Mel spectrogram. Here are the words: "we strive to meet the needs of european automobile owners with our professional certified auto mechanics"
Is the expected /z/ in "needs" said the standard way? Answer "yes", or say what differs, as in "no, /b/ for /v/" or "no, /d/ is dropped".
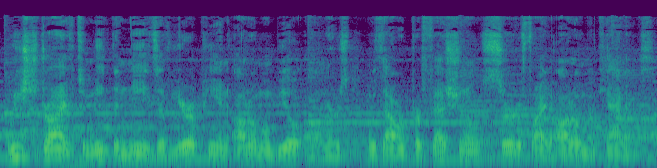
yes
